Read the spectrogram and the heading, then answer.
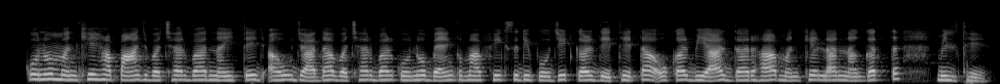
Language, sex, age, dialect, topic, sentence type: Chhattisgarhi, female, 31-35, Western/Budati/Khatahi, banking, statement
